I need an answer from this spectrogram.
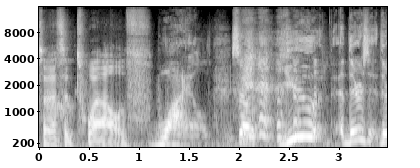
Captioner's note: woman laughing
